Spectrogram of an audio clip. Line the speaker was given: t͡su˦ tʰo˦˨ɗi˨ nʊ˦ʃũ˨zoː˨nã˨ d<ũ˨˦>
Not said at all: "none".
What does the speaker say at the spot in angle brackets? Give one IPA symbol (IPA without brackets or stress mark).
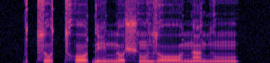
ũ˨˦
